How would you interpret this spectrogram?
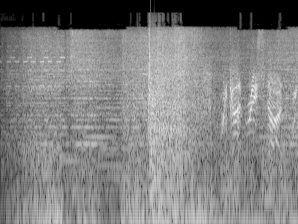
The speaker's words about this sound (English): The stricken jet nosedives towards the ground. Its engines restart.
